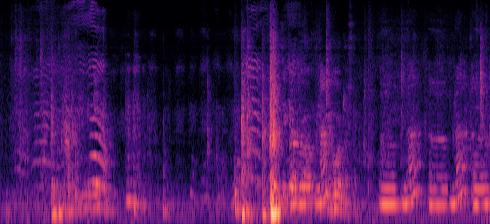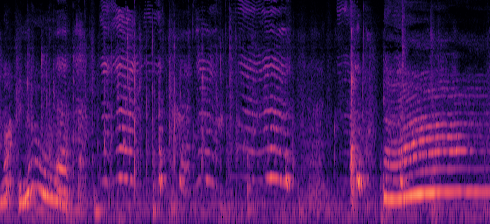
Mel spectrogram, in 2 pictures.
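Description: Two babies coo and babble close by.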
